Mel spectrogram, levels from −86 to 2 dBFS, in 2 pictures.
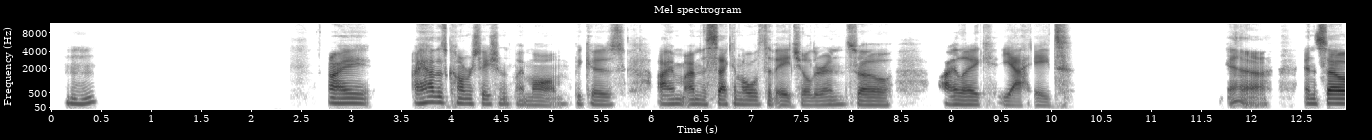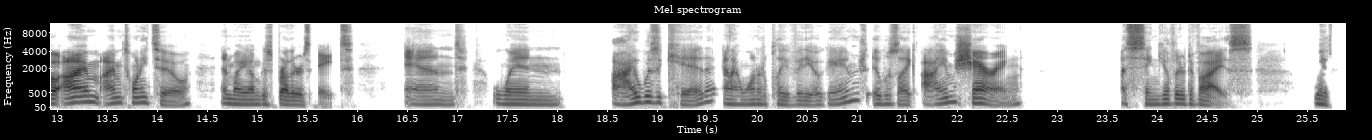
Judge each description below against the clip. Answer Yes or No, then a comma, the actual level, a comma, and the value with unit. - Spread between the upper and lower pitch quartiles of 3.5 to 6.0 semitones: Yes, average, 3.8 semitones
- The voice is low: Yes, low, 130 Hz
